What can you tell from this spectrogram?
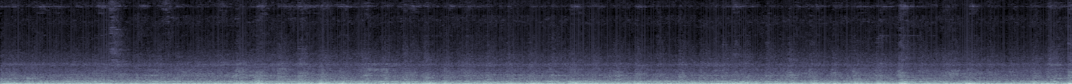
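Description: Tram running along street track, heard from inside the car: a steady low rumble with a faint hum and a couple of light clicks.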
